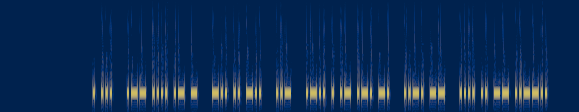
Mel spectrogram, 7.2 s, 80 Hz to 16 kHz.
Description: Morse code, heard as a keyed tone, about 46 wpm, 700 Hz. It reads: ES WHAT DID U LEARN FM HIM?
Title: Sentences from Top 300 Words and Abbreviations 45wpm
